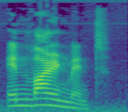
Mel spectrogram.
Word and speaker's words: environment: And the mistake that you end up doing is you end up pronouncing environment. Now this is wrong. It's not environment, it is environment.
